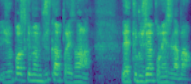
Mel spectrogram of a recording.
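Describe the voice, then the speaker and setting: A man speaks with an Ivorian accent. His voice sits high in pitch. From Ivory Coast. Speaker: social media influencer. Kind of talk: interview. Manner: hesitant, repetitive.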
